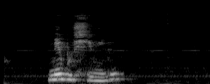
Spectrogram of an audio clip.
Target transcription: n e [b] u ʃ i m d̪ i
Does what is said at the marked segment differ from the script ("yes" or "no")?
no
